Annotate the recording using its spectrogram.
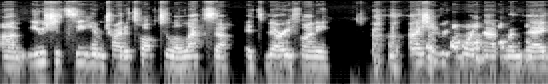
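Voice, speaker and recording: A woman speaks at a medium pitch with a New York accent. Her loudness stays very even, and the sound is dry and close with no echo. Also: ordinary pitch variation. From New York, Brooklyn. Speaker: co-host, spouse of host. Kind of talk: casual podcast conversation. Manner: fast.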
